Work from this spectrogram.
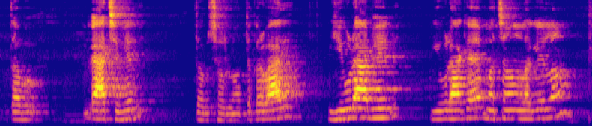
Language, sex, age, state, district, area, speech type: Maithili, female, 60+, Bihar, Samastipur, rural, spontaneous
